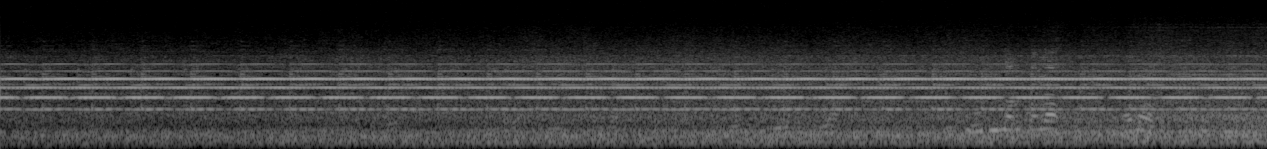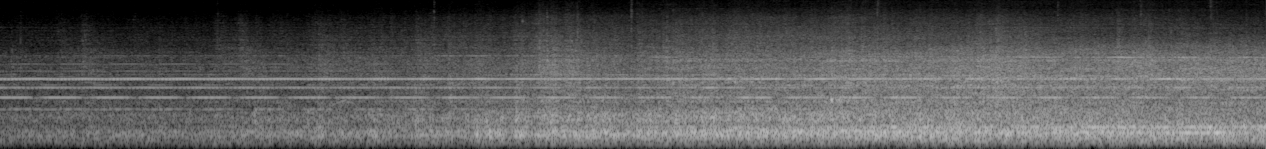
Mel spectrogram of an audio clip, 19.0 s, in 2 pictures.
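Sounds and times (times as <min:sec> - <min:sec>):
level crossing warning alarm: 0:00.0 - 0:19.0
locomotives passing over crossing: 0:05.4 - 0:19.0.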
